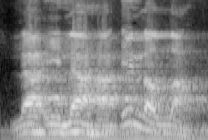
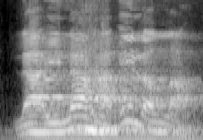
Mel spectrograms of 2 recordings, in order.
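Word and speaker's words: لا إله إلا الله: Harus hati-hati kita dalam pengucapan la ilaha illallah. Kalau la-nya pendek, itu maknanya taukid. La ilaha illallah, la ilaha illallah.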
